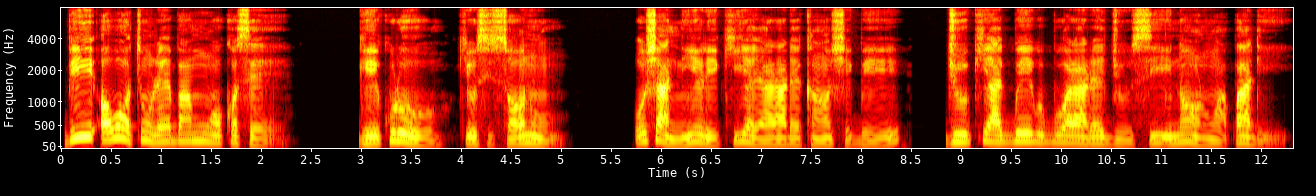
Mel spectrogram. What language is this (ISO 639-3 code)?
yor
